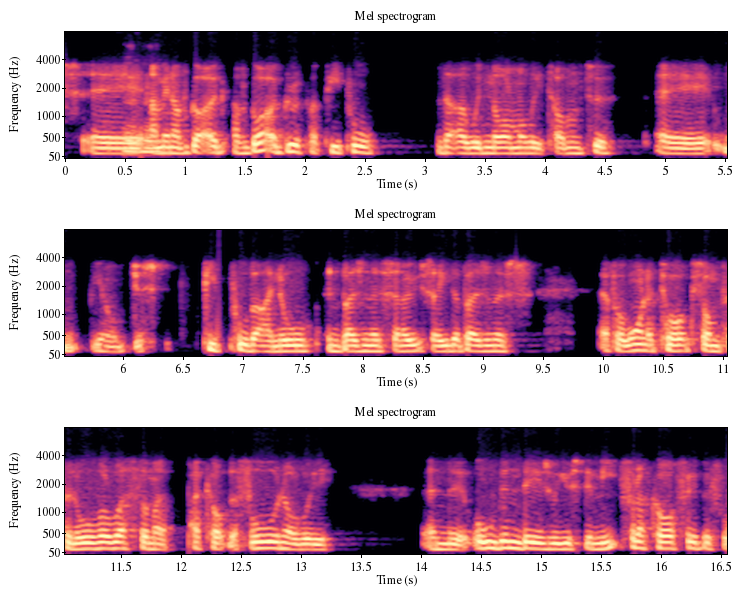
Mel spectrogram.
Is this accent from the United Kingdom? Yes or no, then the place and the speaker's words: yes; Glasgow, Scotland, United Kingdom; in Glasgow, in my hometown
